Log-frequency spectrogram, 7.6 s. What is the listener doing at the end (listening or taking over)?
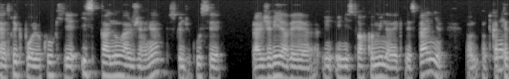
listening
